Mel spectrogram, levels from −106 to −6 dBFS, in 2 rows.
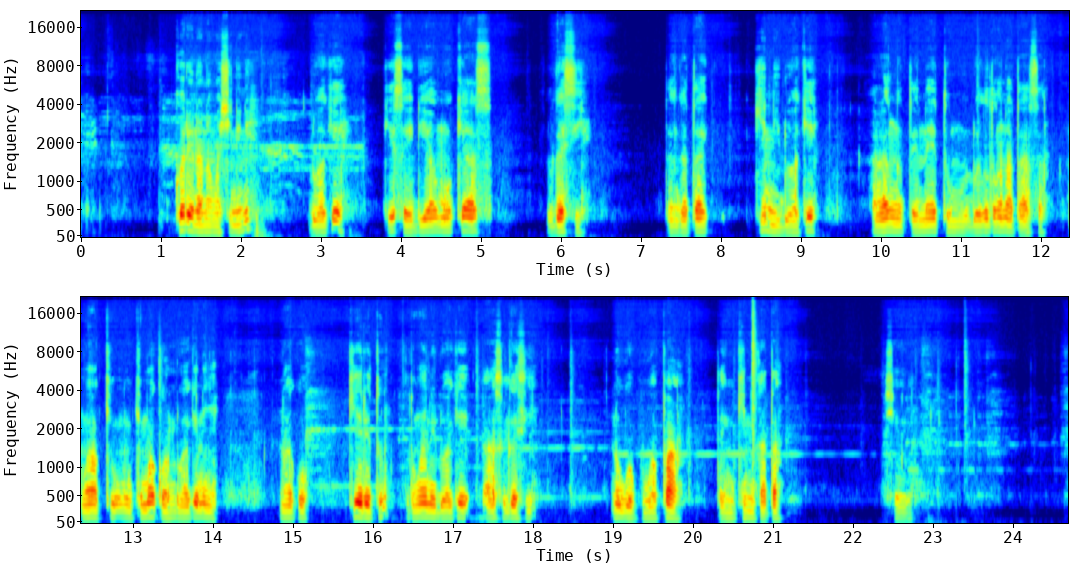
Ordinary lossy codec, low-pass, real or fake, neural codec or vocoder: none; none; real; none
